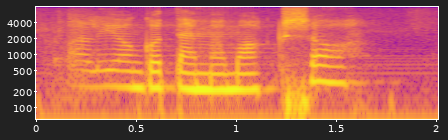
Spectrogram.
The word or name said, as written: paljonko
